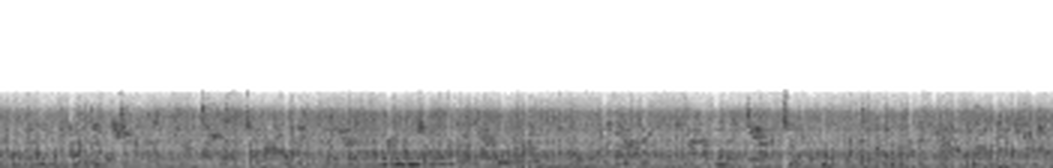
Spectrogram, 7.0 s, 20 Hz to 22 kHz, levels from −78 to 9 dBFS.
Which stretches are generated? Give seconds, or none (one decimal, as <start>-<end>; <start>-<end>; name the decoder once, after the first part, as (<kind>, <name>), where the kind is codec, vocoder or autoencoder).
none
